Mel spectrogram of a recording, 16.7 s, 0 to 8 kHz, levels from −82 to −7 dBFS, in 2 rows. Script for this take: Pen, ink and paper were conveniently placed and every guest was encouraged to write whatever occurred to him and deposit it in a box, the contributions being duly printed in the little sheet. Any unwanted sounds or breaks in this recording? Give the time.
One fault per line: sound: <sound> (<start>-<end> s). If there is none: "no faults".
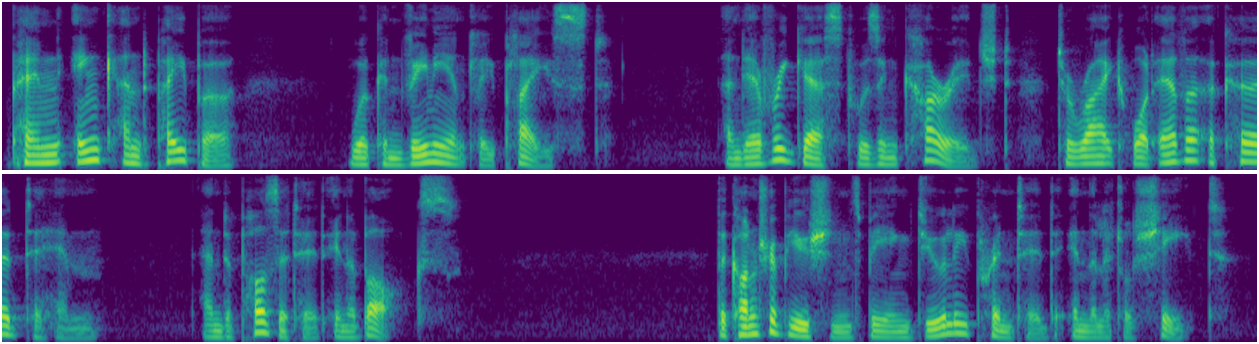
no faults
